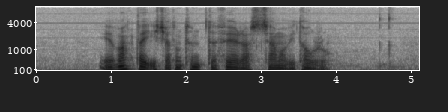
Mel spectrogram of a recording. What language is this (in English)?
Faroese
